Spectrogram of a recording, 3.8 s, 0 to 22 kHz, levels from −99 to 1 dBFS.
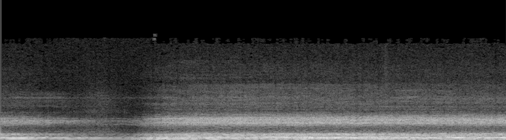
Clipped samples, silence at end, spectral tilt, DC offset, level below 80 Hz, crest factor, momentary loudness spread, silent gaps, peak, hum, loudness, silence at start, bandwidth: under 0.1%; 0 s; -6 dB/octave; under 0.1%; -48 dBFS; 14 dB; 12 LU; none; -4 dBFS; none; -18 LUFS; 0 s; 9.2 kHz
